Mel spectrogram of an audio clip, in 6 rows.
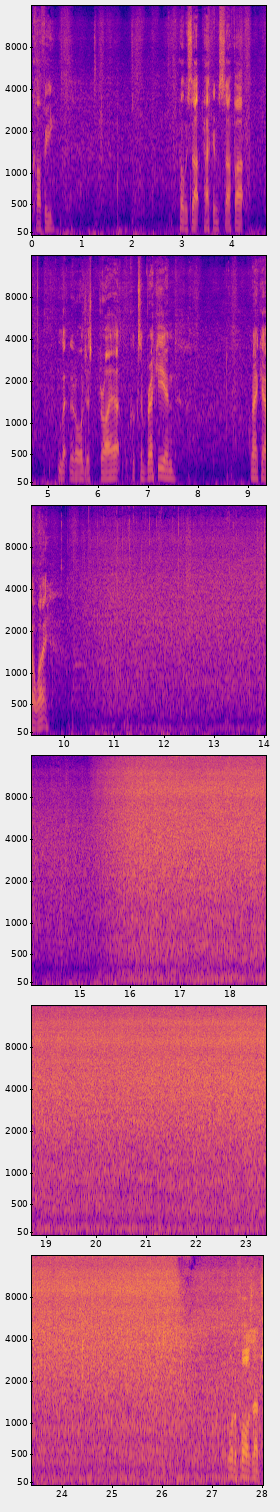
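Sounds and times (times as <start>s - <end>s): waterfall rushing: 10.4s - 28.0s.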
